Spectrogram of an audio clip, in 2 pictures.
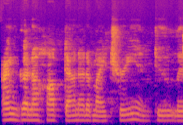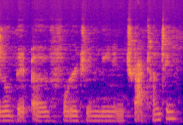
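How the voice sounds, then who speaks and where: A woman's voice: sits low, flat delivery, moderate pace, vocal fry, lo-fi sound, slight background noise. A woman playing a tabletop role-playing game, describing her character's actions in a playful, giggly way. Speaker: player. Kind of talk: casual tabletop role-play.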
